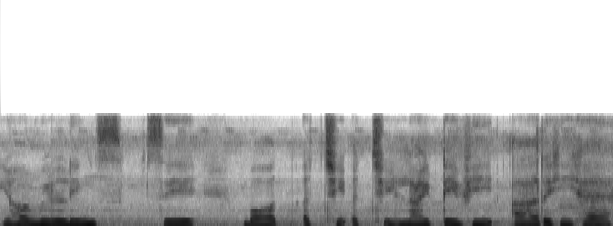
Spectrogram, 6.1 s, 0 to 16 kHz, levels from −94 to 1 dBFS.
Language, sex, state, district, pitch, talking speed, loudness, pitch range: Hindi, female, Himachal Pradesh, Shimla, 235 Hz, 105 wpm, -13 LUFS, 230-235 Hz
